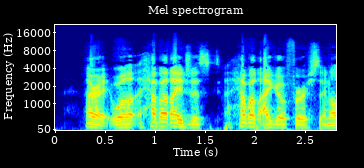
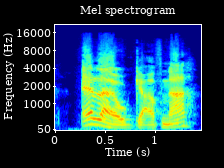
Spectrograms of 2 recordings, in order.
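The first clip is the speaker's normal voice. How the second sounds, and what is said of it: Put-on British accent. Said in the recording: “I'll just say all these phrases in a British accent.”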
